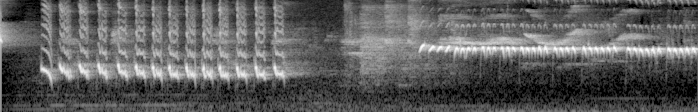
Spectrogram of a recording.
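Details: White-rumped shama being stimulated to fight-sing, with tail flicking: a series of about eleven loud, clear, downslurred whistles repeated rapidly, a short pause, then a fast, even, high-pitched trill lasting about three seconds.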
